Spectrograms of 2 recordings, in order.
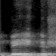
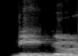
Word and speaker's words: Vega: hunted by hercules incidentally vegas should be pronounced viega or vega or wiga or something i'll never get used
